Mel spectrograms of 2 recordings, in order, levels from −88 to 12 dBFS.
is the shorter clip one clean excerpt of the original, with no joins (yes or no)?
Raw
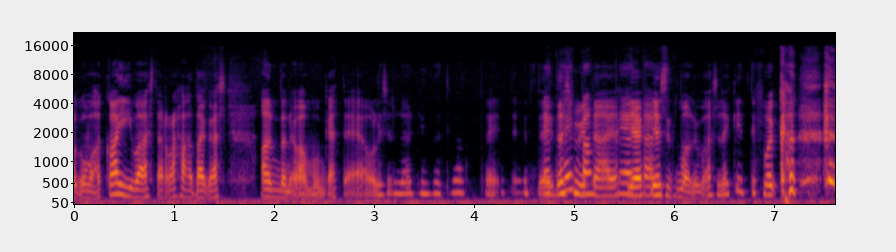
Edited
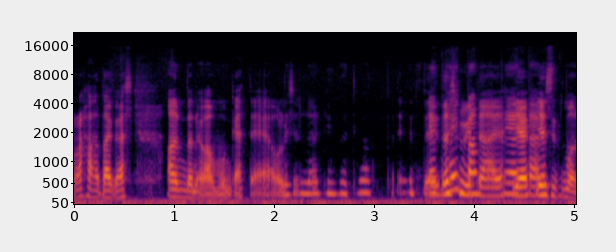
no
